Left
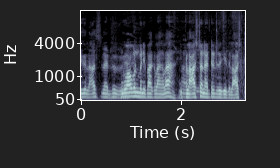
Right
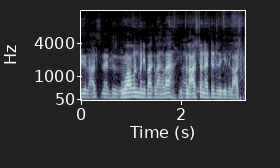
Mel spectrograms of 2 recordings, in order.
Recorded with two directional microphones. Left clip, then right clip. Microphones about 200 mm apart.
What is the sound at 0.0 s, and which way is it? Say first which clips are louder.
Speech: right 2 dB; 40° left (ahead or behind).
